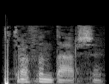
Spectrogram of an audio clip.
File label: "strafantarse", Veneto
